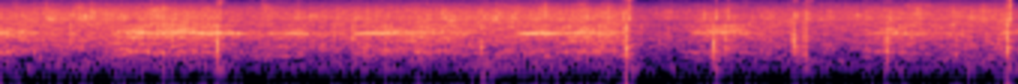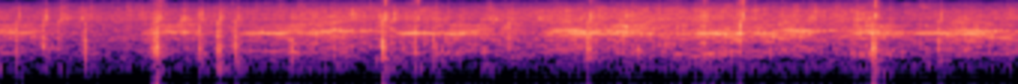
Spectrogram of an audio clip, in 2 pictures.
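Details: Indian yellow bullfrogs, yellow frogs with blue cheeks, calling together in a dense chorus. Nasal, honking croaks overlap, many spaced under a second apart, with sharp clicks and a steady background hiss.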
